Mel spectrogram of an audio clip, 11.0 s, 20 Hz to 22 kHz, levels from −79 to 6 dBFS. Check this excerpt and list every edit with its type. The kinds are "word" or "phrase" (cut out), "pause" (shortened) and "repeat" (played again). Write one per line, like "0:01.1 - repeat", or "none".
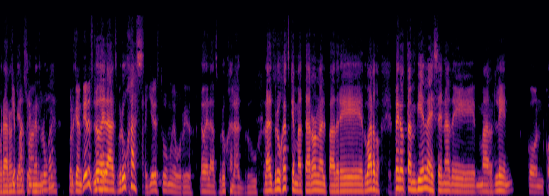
0:01.3 - pause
